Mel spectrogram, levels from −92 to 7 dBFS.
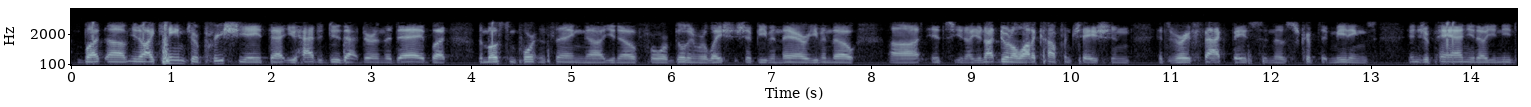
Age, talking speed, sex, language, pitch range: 30-49, 240 wpm, male, English, 100-110 Hz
